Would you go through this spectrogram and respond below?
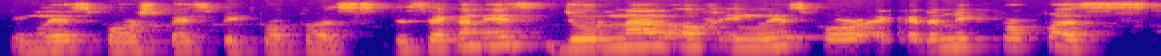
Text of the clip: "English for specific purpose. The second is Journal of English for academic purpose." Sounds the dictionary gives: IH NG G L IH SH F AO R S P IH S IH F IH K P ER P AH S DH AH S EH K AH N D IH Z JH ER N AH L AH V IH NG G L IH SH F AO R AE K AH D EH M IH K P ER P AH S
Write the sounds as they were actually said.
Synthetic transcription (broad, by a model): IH NG G L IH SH F AO R S P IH S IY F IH K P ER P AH S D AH S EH K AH N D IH S JH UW N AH L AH F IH NG G L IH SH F AO R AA K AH D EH M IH K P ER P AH S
